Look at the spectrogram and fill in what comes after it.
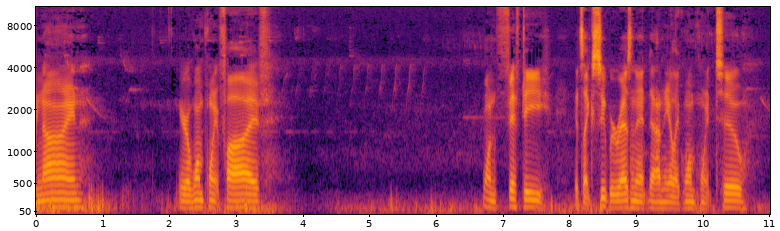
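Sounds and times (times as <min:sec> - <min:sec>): small bird chirping: 0:00.8 - 0:02.2, 0:03.6 - 0:06.7
man speaking: 0:02.1 - 0:03.6, 0:06.7 - 0:10.7.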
